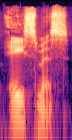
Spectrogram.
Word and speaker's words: Abmas: Oral Roberts has Max Asmus, and that's spelled A-B-M-A-S, but it's pronounced Asmus.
